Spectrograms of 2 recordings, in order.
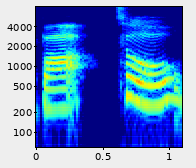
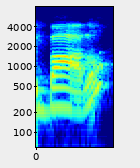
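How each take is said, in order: First: "bottle" split as "bot-TOLL", with a crisp T; over-articulated syllables. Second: Said in the usual way. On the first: Shown as a demonstration. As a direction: sound out "bottle" in two parts, ending in a full "toll". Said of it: "'cause we don't say". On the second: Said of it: "we say bottle".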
